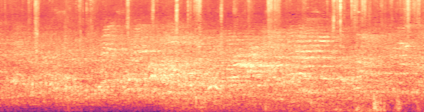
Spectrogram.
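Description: A small child's footsteps patter on pavement.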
